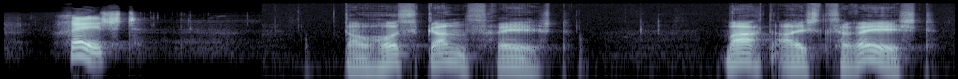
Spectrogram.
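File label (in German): "raeaeschd", Wittlicher Wörterbuch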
